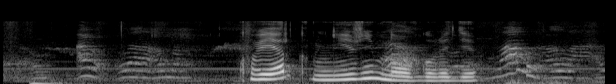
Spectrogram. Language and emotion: Russian, neutral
